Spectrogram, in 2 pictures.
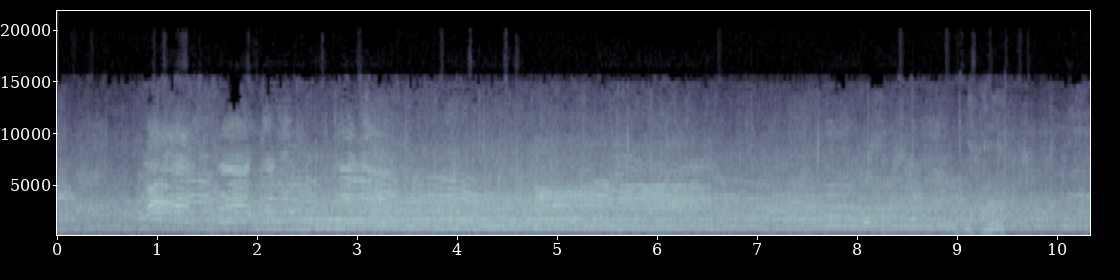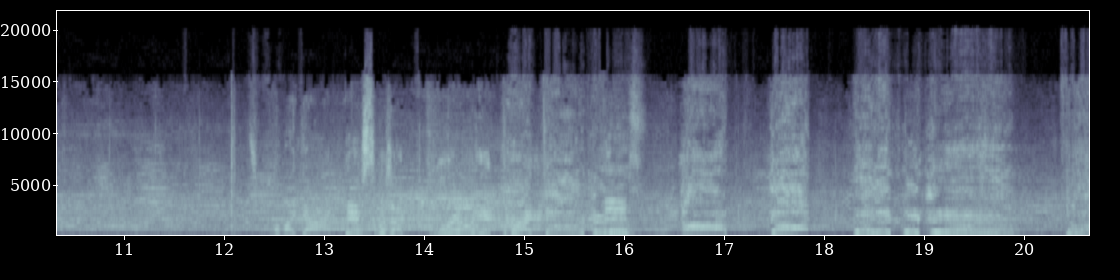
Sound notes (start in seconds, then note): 3.3 audience cheers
